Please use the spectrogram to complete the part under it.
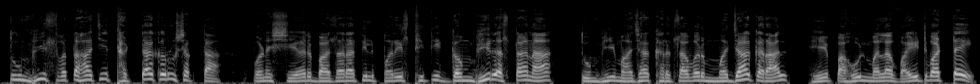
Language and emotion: Marathi, disgusted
